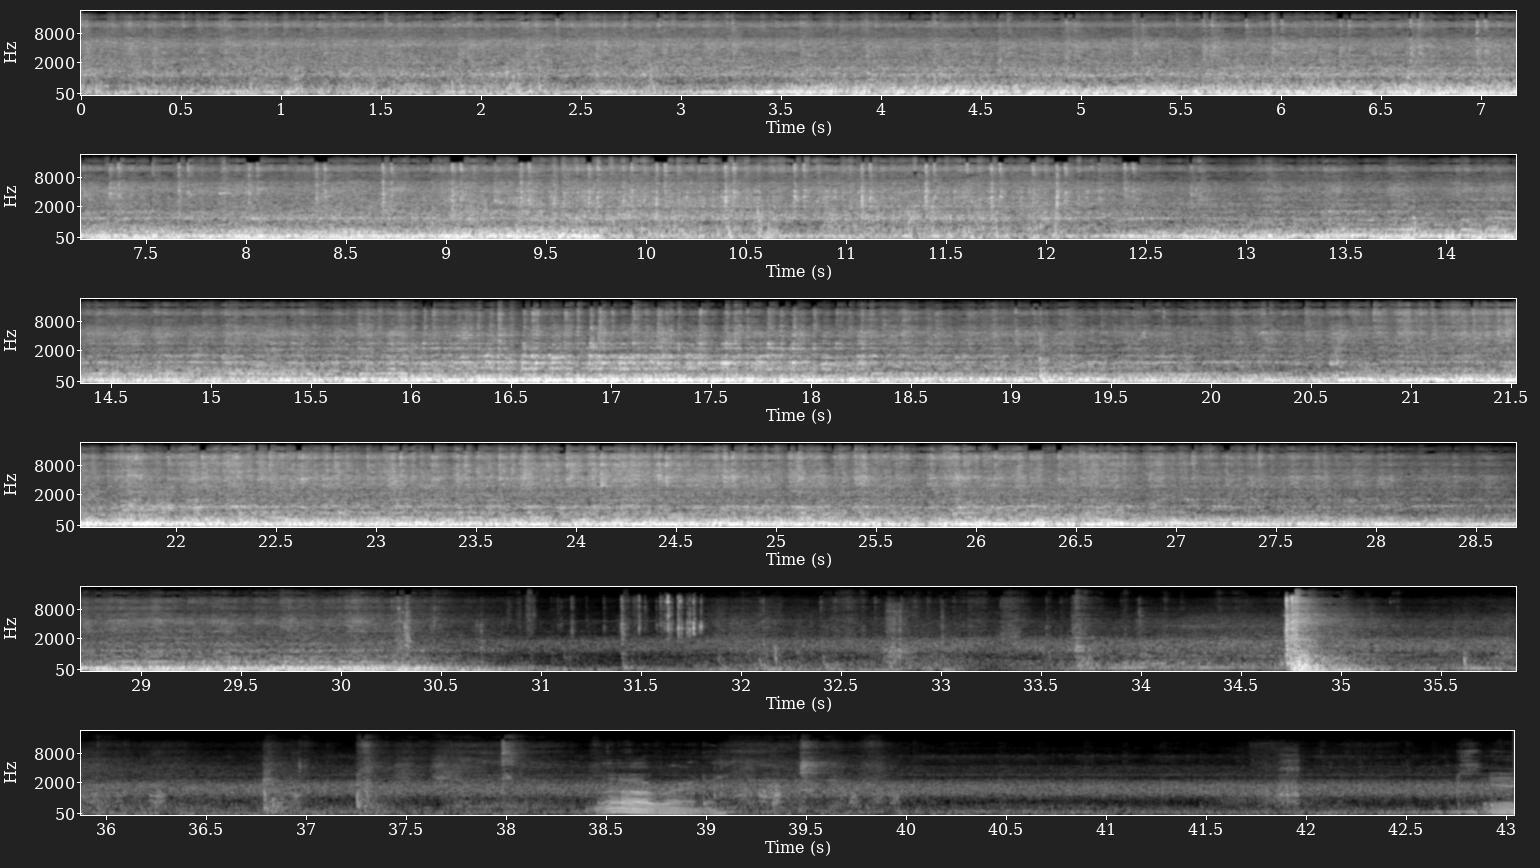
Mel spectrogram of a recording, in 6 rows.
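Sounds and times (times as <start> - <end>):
car engine revving: 0.0 - 31.0.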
